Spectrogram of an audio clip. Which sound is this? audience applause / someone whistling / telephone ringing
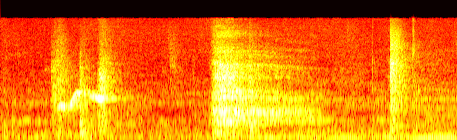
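someone whistling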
